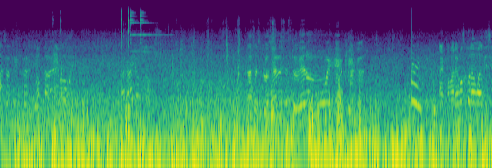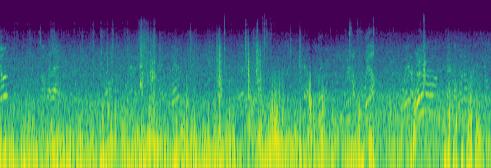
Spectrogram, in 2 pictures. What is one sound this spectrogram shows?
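Wind rushes over open water outdoors.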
